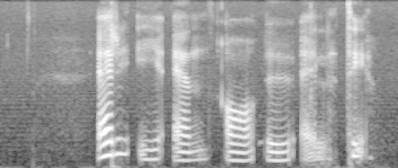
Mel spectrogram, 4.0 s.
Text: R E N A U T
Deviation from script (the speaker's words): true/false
true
